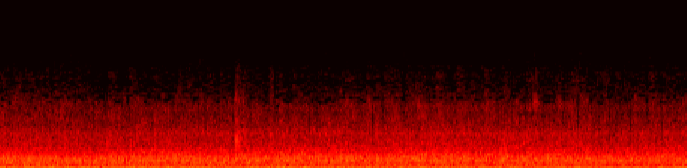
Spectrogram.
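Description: Steady drone inside a Hyundai coach cruising on an expressway: a constant low engine hum under road and tyre noise, unchanging throughout.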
